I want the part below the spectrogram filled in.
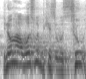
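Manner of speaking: ordinary talk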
